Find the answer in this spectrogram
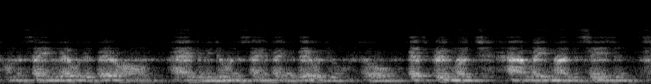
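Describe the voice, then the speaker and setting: A man with a Southern US accent, speaking through a deep pitch-shifted voice disguise, answering interview questions in a halting, casual way full of fillers. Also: roomy sound, distant mic, dull audio. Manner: halting, with many fillers and restarts.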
